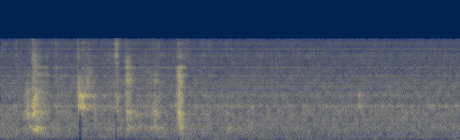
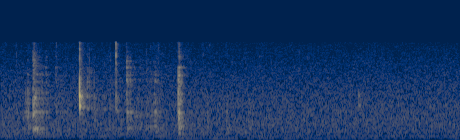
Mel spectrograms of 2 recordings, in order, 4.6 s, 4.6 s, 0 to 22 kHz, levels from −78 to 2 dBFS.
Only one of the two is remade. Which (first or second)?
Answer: first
